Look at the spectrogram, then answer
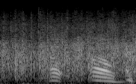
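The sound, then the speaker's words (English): A canned applause effect plays when an applause button is pressed: a steady wash of clapping for just over a second, with a man's voice talking briefly over it. “Thank you for pressing the applause button”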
